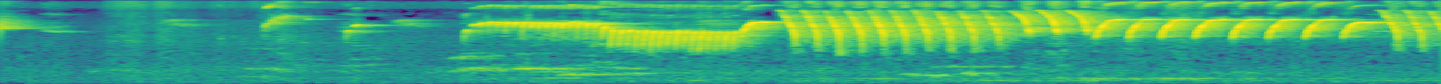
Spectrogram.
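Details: Singing canary in breeding mood, a long-rolling 'gacor' bird used to tutor young canaries: soft scattered chirps, then a loud buzzy dipping trill and a fast run of repeated high rising notes.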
